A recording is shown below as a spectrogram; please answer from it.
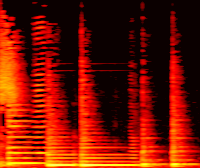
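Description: Spruce-top pineapple tenor ukulele with an E chord fretted, its strings plucked one at a time so each note rings: a note at the start, two more that ring on, then a quicker run of plucks near the end. The strings are being tested to check that every note of the chord sounds clearly.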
